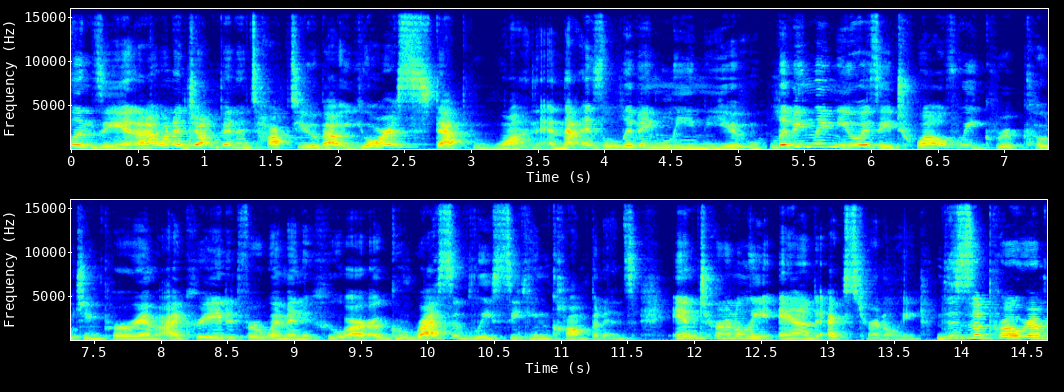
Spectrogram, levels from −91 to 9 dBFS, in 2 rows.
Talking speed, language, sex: 190 wpm, English, female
